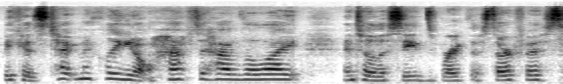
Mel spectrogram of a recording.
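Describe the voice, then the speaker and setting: This woman speaks with a Southern US accent and a fairly even intonation. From US South. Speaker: gardening youtuber. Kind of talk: casual tutorial. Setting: laundry room at home.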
